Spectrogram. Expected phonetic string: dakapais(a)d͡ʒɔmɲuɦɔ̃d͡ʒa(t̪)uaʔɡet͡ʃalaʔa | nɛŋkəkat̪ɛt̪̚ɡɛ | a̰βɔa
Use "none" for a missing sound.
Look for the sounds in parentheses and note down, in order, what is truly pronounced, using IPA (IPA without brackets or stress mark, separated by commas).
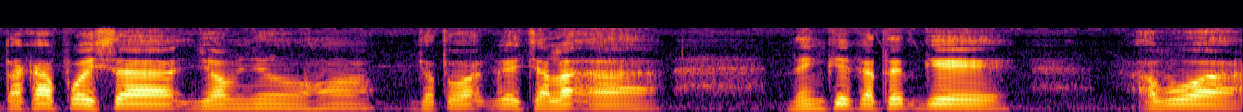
a, t̪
